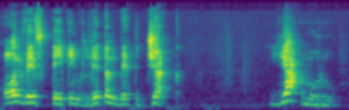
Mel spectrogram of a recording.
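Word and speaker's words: يأمر: Ya'muru. Ya'muru. But only thing is when we have to pronounce that Hamza, which is with skoon, so we have to give little bit jerk there.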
